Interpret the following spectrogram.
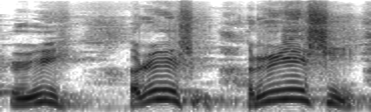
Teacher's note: इसमें जीभ तलवे में जाकर चिपक जाएगी और उच्चारण कर दीजिए, बिल्कुल शुद्ध होगा।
